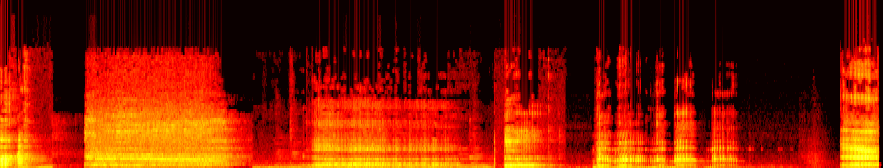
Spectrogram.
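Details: Compilation of burps from online videos: several long, loud, drawn-out belches with brief pauses between them and music in the background.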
